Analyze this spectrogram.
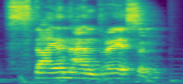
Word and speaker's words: Stian Andresen: From Stian Andresen, which is the pronunciation we've settled on for that name.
